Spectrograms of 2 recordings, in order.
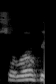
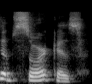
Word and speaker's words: Absaroka: I've been calling it Soroka. You call it what? It's Absarokas. There's a town called Absaroki, but the mountains are called Absarokas.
